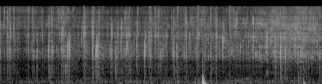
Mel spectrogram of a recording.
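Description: Whole red chili and curry leaves hitting hot oil where mustard seeds are already popping in a small tempering pan on a gas stove for a South Indian peanut chutney, a loud steady crackling sizzle with a couple of sharp pops, close and without talk.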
